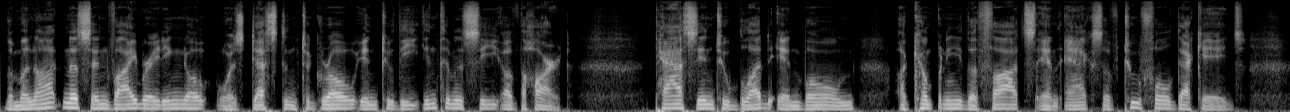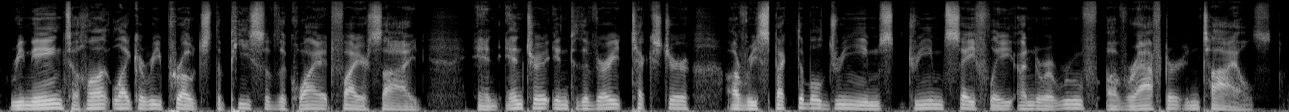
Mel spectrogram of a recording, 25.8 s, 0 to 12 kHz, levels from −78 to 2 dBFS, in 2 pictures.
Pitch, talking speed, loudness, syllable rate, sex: 105 Hz, 135 wpm, -21 LUFS, 4.3 syllables/s, male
